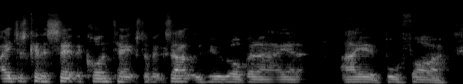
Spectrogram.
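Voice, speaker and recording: With a Scottish accent, a man talks at a moderate pace. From Scotland. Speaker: university recruitment representative. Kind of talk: informational presentation. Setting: video call.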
